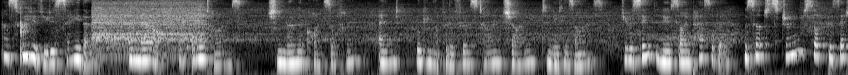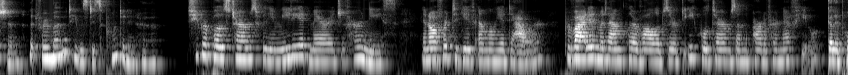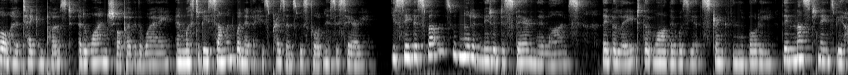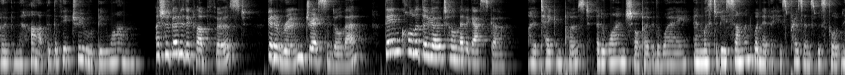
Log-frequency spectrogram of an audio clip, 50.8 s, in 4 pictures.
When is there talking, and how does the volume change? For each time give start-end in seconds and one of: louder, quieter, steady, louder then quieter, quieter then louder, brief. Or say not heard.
0.0-50.8 steady.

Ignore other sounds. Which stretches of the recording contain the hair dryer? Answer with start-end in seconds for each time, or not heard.
0.0-12.8.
